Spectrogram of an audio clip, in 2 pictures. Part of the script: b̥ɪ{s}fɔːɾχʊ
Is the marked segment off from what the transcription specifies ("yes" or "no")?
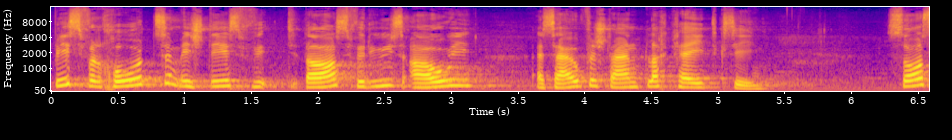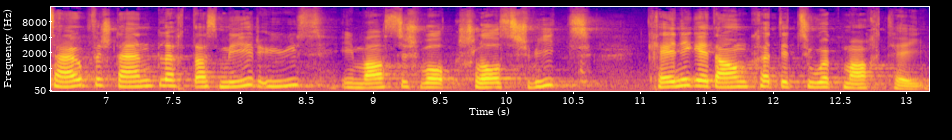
no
